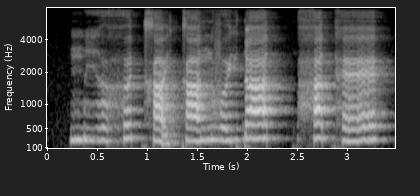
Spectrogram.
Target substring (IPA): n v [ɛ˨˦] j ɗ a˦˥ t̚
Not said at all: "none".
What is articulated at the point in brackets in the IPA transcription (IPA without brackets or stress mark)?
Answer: ə˨˦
